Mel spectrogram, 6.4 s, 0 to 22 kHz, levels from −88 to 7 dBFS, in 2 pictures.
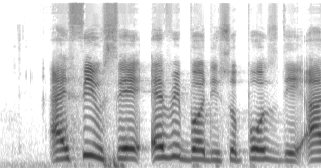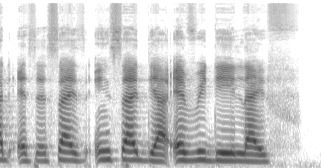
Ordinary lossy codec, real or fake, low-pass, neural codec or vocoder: none; real; none; none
